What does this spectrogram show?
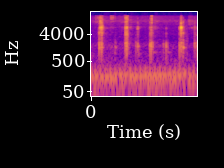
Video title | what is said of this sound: LIVE STREAMING CIK RADEN PRADANA KUSUMA PEMBUKTIAN NYATA PUSAKA BUNDA RATU KIDUL | tapi dalamnya ini ada ada bunyinya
